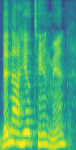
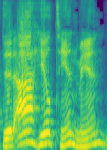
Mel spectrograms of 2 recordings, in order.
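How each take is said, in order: First: "Didn't I heal ten men?" with heal stressed, a little higher and rising. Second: "Did I heal ten men?" with I stressed and a slow rising question. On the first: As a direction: hit heal, pushing the question up. Jesus asks again, reworded. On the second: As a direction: lean on I, slowly, rising at the end. Jesus asks about the lepers. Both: Acted.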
